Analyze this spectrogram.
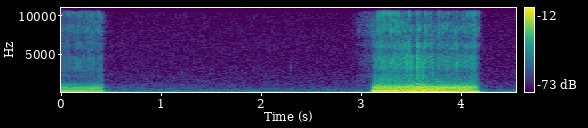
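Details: Snoring during sleep, recorded 3/13/15: two loud, rough, low-pitched rattling breaths separated by quiet pauses.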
